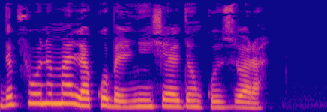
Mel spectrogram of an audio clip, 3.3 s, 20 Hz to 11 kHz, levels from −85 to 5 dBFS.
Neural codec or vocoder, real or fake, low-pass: none; real; 9.9 kHz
